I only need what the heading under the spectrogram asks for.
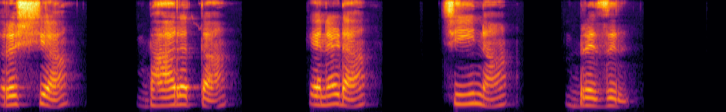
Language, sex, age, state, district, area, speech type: Kannada, female, 18-30, Karnataka, Davanagere, rural, spontaneous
